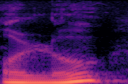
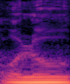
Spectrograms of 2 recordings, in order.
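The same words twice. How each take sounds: First: The L sound in the middle is long. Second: The L sound in the middle is short. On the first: The speaker calls it right. "quand on a deux consonnes, donc là deux L, on les prononce" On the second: The speaker calls it wrong. "on dit pas hollow"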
